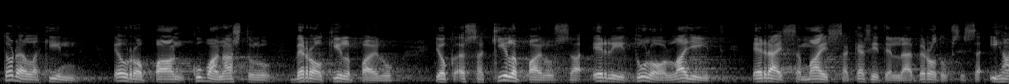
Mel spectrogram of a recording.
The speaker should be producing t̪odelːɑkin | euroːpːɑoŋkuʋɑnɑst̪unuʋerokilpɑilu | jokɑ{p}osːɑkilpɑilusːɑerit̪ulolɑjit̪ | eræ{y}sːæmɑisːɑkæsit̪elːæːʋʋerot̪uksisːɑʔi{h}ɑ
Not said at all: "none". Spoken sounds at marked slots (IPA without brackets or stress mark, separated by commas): none, i, h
